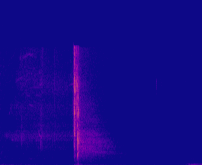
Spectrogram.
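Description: Near silence with one short, sharp click about three-quarters of a second in.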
